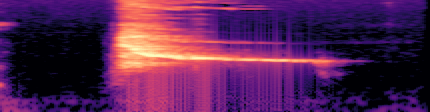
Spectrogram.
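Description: A domestic pet's single high call, falling steadily in pitch over about a second.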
